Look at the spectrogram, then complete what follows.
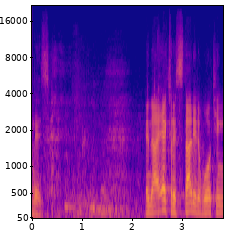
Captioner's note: audience laughing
